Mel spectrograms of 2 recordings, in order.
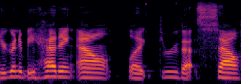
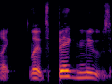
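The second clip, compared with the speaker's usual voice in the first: plain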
